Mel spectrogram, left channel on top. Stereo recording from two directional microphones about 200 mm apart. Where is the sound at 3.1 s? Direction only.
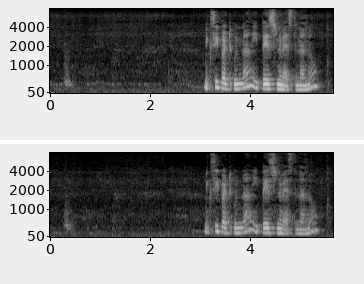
35° left (ahead or behind).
